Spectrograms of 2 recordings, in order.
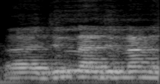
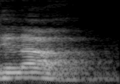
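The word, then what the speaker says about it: Jinnah: அவருடைய பேர் வந்து உருதுக்காரன் வந்து ஜின்னான்னு சொல்ல மாட்டான், முகமது அலி ஜினாஹ். அவருடைய பேர் ஜினாஹ்ன்று இருந்ததை இவங்களுக்கு அந்த வார்த்தையை உச்சரிக்க தெரியாமல் என்ன பண்ணிட்டாங்க, ஜின்னாண்டு ஆக்கி விட்டாங்க.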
